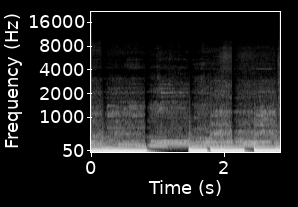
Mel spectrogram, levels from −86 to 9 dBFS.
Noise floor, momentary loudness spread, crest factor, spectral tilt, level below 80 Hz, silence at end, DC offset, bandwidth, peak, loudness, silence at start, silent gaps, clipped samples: -27 dBFS; 11 LU; 4 dB; -11.5 dB/octave; -6 dBFS; 0 s; under 0.1%; 1.4 kHz; 0 dBFS; -11 LUFS; 0 s; none; under 0.1%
